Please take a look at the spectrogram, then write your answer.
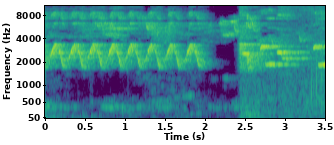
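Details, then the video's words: Samyong, or Bare-throated Whistler, in the wild, a bird endemic to Flores and Sumbawa in Indonesia's Nusa Tenggara, locally called garugiwa: a rapid wavering whistled trill of about eight undulations, then a short pause and a harsh noisy burst with mixed high notes. "Kicau burung samyong di alam"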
